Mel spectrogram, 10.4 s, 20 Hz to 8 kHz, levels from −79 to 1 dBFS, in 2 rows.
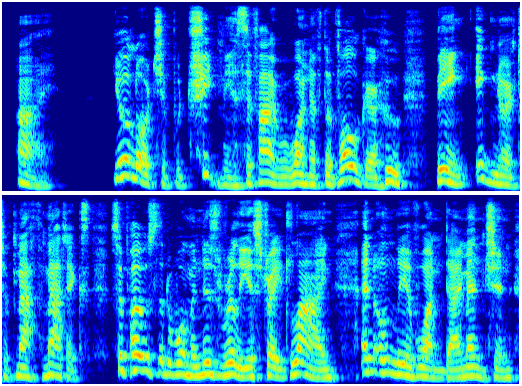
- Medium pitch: Yes, medium, 150 Hz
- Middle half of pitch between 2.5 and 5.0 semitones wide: No, wide, 5.6 semitones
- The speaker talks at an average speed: Yes, average, 190 wpm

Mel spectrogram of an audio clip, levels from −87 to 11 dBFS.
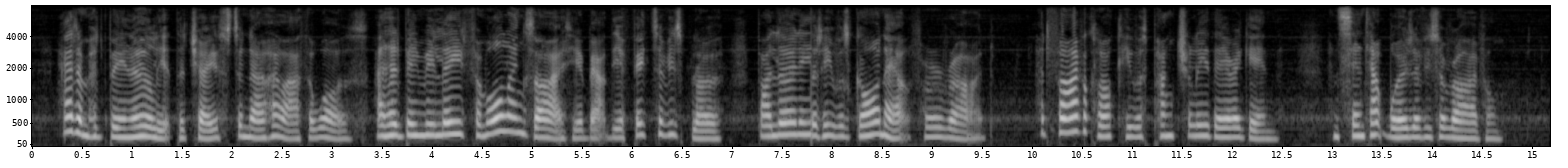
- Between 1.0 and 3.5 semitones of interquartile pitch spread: No, average, 4.1 semitones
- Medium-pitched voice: No, high, 205 Hz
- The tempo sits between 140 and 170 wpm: No, average, 200 wpm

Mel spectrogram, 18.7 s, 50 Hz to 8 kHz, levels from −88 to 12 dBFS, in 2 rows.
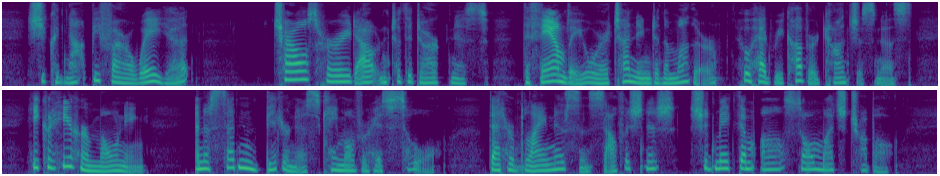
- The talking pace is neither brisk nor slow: Yes, average, 155 wpm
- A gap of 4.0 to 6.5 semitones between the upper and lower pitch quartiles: Yes, average, 5.2 semitones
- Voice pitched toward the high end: Yes, high, 200 Hz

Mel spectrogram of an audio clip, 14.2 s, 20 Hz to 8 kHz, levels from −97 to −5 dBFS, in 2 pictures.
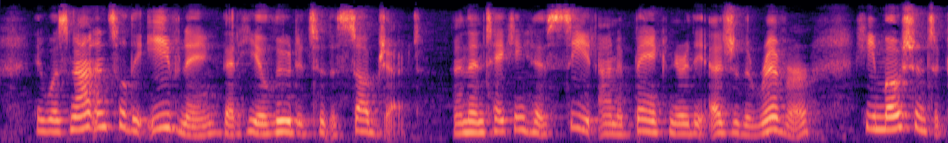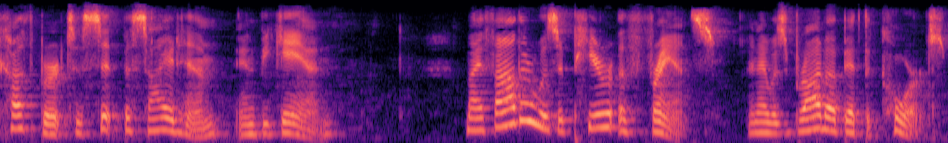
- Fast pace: Yes, fast, 215 wpm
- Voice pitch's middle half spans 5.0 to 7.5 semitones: Yes, wide, 5.4 semitones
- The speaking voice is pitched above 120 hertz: Yes, high, 190 Hz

